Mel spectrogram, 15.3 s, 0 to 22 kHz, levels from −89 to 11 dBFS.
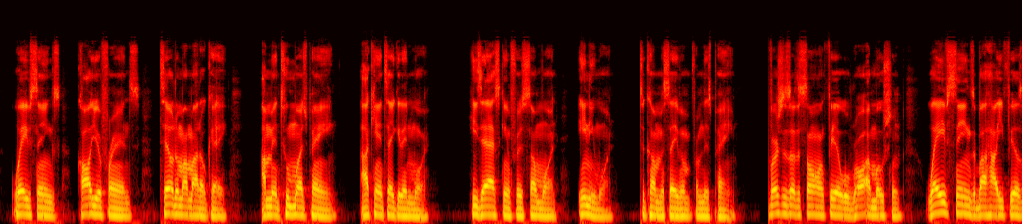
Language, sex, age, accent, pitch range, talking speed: English, male, 20-39, American, 95-115 Hz, 185 wpm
